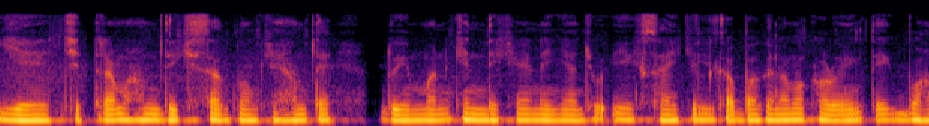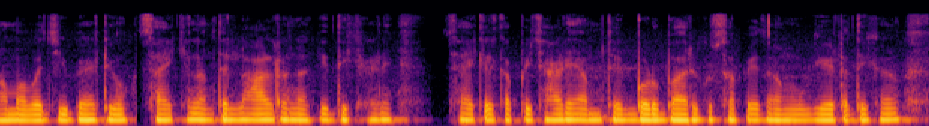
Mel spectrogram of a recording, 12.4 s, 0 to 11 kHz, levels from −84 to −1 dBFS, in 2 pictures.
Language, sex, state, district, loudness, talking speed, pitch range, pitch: Kumaoni, male, Uttarakhand, Tehri Garhwal, -18 LUFS, 210 wpm, 110-115 Hz, 110 Hz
